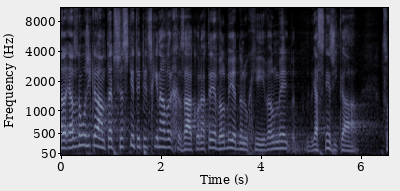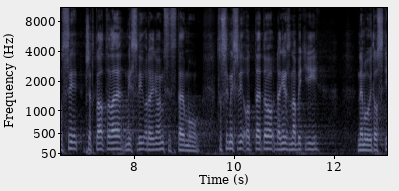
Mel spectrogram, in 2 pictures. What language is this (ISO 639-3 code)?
ces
